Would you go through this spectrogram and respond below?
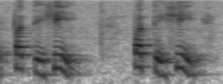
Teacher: दोन्ही अक्षरं ऱ्हस्व आहेत, त्यामुळे विसर्गाचा उच्चार सुद्धा ऱ्हस्व हीच होणार आहे.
